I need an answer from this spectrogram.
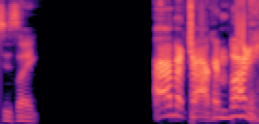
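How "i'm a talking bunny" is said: croaky, high, rough put-on bunny voice. Quoting the talking bunny's line from the episode in Bobcat's voice. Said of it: "I'll do the voice".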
